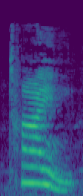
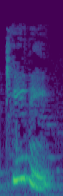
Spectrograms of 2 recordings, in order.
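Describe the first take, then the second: First: "Tiny" as TIE-nee; long I in "Tiny"; correct pronunciation. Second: Put-on "teeny" as TEE-nee; long EE in the first beat of "teeny"; old mispronunciation. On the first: Teacher corrects own old habit, "Tiny" said TIE-nee. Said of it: "The correct pronunciation is". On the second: Teacher admits old mistake, "teeny" said TEE-nee. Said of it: "I used to say teeny". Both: Shown as a demonstration.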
